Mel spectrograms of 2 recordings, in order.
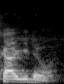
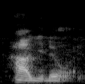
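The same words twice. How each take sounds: First: It is asked as a casual greeting. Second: It is asked earnestly, really wanting to know.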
